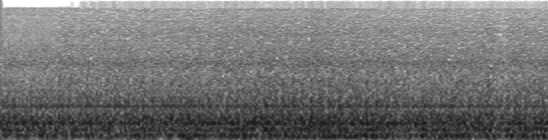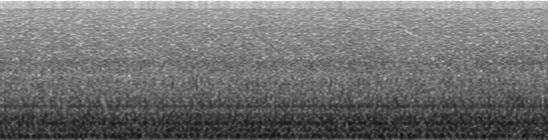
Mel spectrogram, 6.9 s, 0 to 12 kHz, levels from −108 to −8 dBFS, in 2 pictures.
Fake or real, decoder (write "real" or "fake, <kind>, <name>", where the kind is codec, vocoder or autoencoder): real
